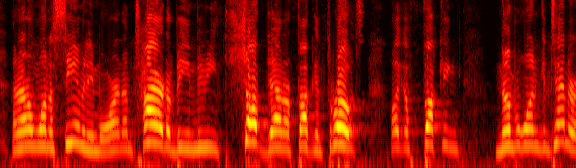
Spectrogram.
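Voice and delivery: loud, furious ranting; hammed-up furious tirade; angry rant. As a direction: rage at the wrestler, shouting. Angry rant about wrestler.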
